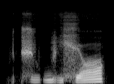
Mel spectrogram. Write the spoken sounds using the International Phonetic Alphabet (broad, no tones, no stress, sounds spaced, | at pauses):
t͡ʃ ṳ b i̤ xʲ ɔ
